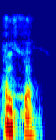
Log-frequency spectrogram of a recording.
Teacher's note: when we pronounce the word hamster at a regular speed, most of us will say hamster with P. That is what we call as an insertion.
